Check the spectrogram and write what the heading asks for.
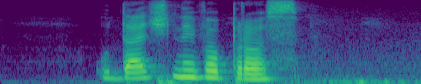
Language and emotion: Russian, neutral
